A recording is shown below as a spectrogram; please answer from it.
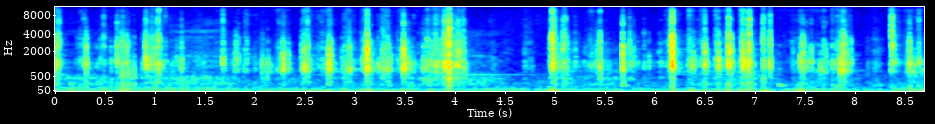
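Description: A compact white mechanical keyboard with plastic keycaps is held at an angle and then laid flat in front of the mic while fingertips and nails tap the keys. Many short, sharp, bright plastic clicks come in uneven bursts with almost no low end, and the taps die away almost instantly. There is a brief lull near the middle before the tapping picks up again.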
